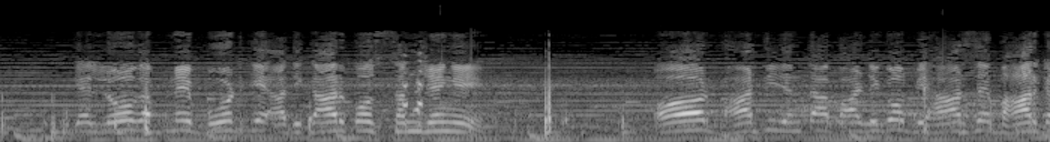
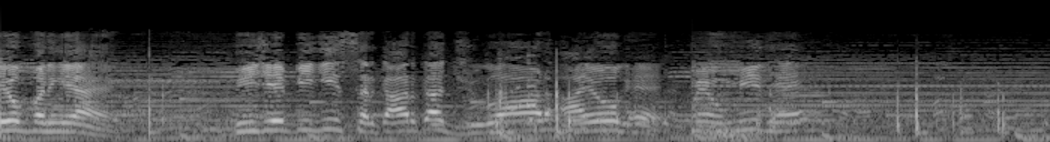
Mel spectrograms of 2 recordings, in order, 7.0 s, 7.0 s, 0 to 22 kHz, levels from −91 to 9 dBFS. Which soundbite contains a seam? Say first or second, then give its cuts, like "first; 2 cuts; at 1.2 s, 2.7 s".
second; 1 cut; at 4.6 s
